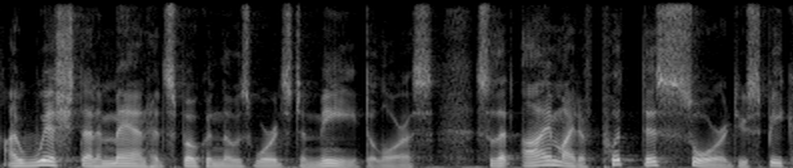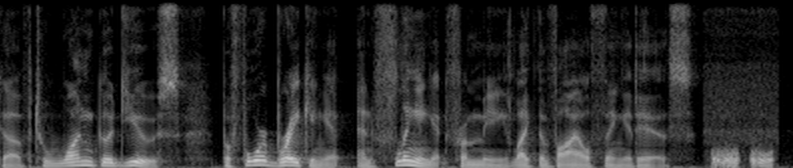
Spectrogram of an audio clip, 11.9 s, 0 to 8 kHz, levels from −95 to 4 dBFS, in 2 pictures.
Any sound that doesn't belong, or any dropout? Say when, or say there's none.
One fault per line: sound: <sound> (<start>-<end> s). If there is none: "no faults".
sound: laugh (11.3-11.8 s)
